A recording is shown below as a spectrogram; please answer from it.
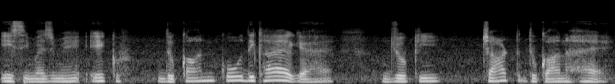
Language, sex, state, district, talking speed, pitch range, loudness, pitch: Hindi, male, Uttar Pradesh, Lucknow, 135 wpm, 135-165 Hz, -18 LUFS, 145 Hz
